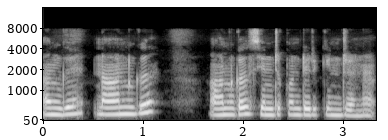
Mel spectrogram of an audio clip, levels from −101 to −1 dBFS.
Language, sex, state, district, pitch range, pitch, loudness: Tamil, female, Tamil Nadu, Nilgiris, 200-235 Hz, 215 Hz, -16 LUFS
